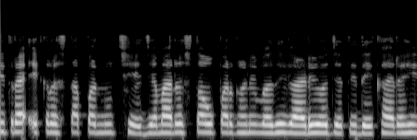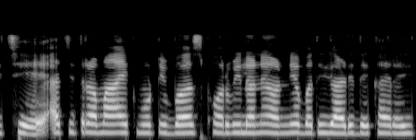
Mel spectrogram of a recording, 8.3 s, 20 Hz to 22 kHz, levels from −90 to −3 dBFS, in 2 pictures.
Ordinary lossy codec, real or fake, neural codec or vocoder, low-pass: none; real; none; none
